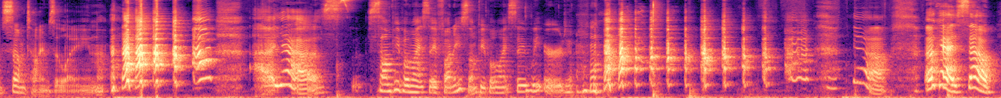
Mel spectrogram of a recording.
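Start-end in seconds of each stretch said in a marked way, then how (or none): 1.4-3.4 loud high burst of laughter; sudden high giggling fit. Real, not acted. Laughing at Elaine's remark. 7.7-11.5 high breathy giggle; amused self-conscious laugh. Real, not acted. Laughs after saying people call her weird.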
